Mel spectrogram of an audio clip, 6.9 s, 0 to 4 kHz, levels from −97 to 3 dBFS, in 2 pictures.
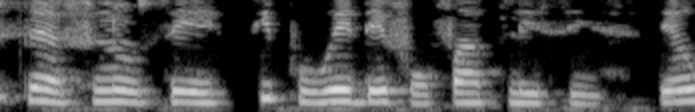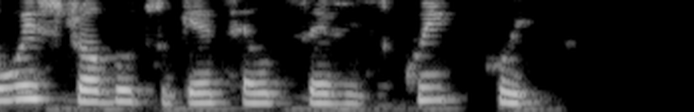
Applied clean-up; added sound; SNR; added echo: none; none; none; none.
